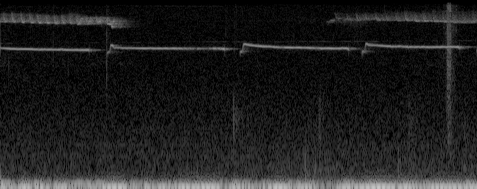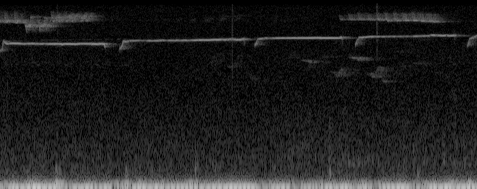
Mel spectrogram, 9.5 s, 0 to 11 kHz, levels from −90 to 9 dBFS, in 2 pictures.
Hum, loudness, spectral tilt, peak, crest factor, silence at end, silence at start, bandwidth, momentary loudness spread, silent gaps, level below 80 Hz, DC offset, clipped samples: none; -38 LUFS; -1.5 dB/octave; -14 dBFS; 12 dB; 0 s; 0 s; 9.2 kHz; 5 LU; none; -34 dBFS; under 0.1%; under 0.1%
